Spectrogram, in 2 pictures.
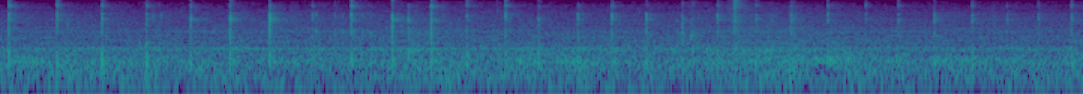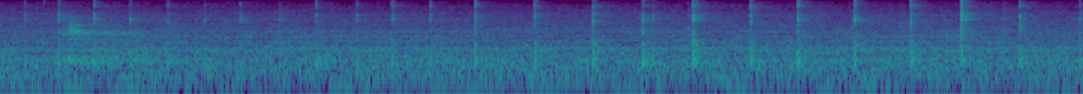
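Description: Near silence with faint, irregular ticks, a few a second: chunky glitter being shaken out of a small shaker bottle onto a canvas.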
